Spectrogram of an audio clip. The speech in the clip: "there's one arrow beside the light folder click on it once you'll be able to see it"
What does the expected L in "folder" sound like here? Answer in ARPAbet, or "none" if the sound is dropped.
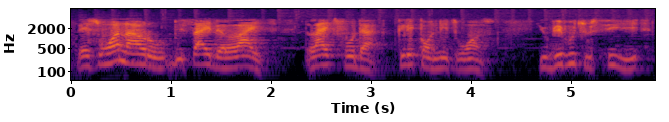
none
